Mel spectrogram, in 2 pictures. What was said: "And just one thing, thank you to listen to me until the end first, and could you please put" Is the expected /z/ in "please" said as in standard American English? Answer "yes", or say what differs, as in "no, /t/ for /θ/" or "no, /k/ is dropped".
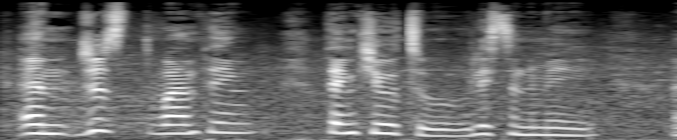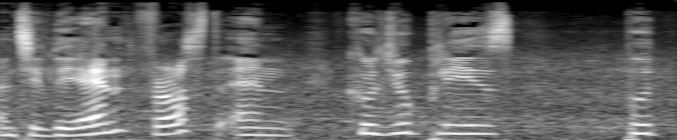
yes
